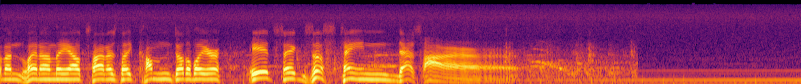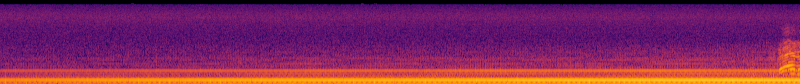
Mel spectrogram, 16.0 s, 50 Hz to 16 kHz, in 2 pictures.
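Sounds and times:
electrical mains hum: 0:00.0 - 0:16.0.

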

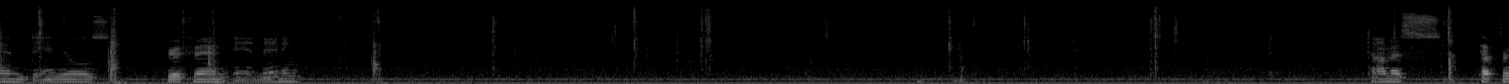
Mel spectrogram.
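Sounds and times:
steady low hum: 0:00.0 - 0:15.0
trading cards flipped through: 0:09.3 - 0:11.9.

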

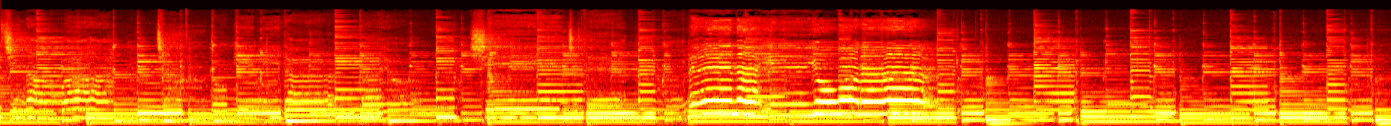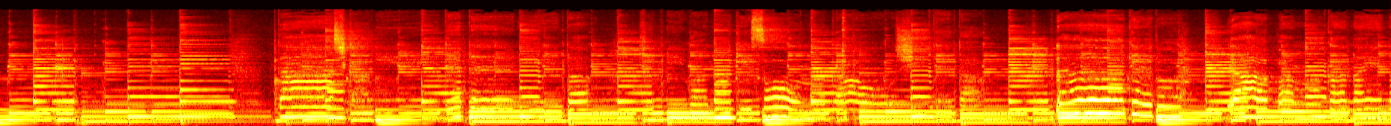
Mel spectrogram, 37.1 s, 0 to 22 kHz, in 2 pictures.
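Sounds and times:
woman singing: 0:00.0 - 0:12.9, 0:22.2 - 0:37.0
acoustic guitar strumming: 0:00.0 - 0:37.0.

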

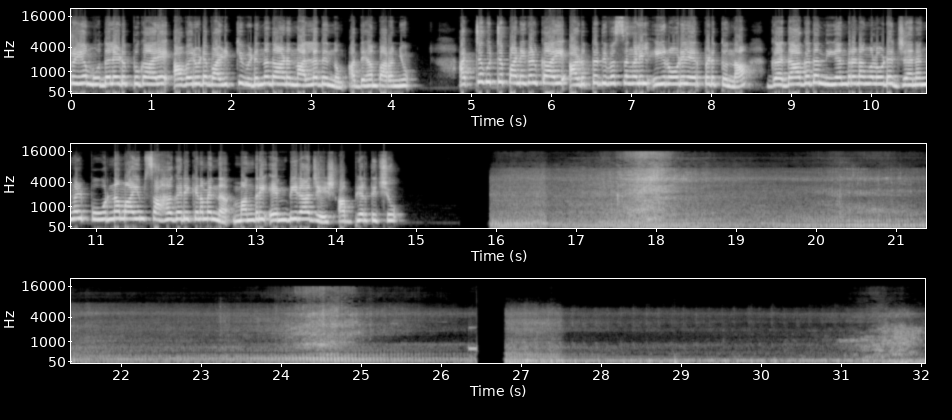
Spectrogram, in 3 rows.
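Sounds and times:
cars driving past: 0:16.0 - 0:32.0
motor scooters driving past: 0:16.0 - 0:32.0
motorcycles driving past: 0:16.0 - 0:32.0.

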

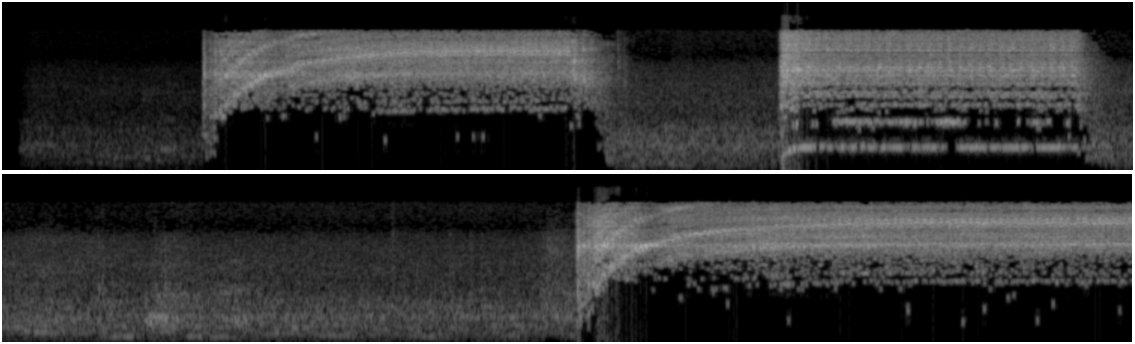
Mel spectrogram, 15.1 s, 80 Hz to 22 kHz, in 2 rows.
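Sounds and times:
electric motors whining: 0:01.3 - 0:04.2, 0:05.2 - 0:07.4, 0:11.3 - 0:15.0.

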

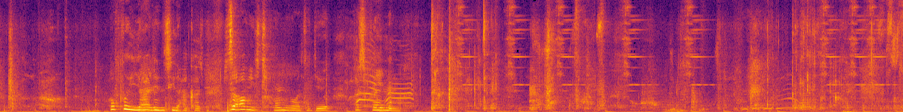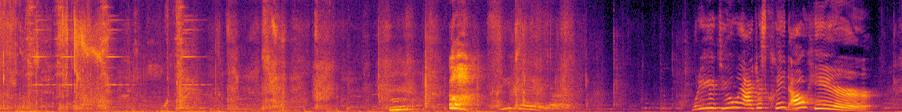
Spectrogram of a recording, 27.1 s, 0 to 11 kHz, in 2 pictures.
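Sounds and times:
music: 0:00.0 - 0:27.0.

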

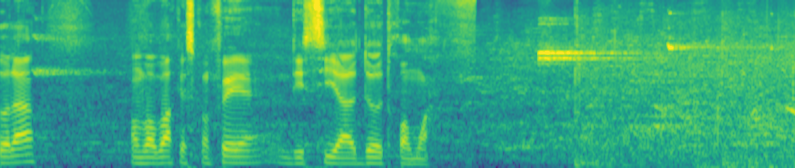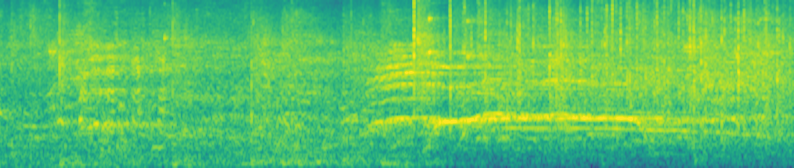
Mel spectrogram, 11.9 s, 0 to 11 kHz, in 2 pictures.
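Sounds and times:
voices of players and spectators: 0:00.0 - 0:10.0.

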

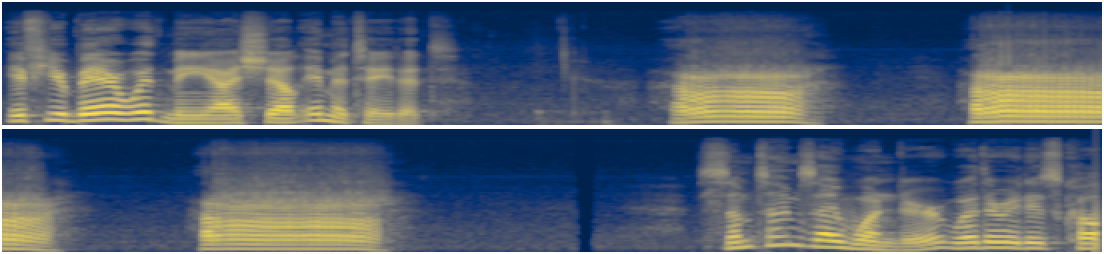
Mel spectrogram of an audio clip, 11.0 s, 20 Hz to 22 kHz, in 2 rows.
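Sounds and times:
man making rolled trills: 0:03.4 - 0:04.2, 0:04.8 - 0:05.9, 0:06.5 - 0:07.6.

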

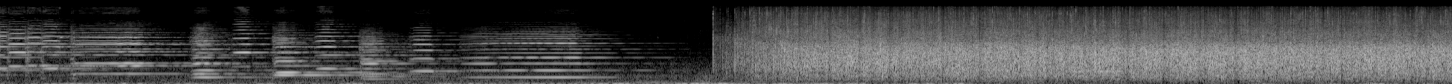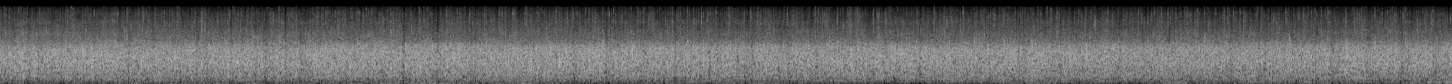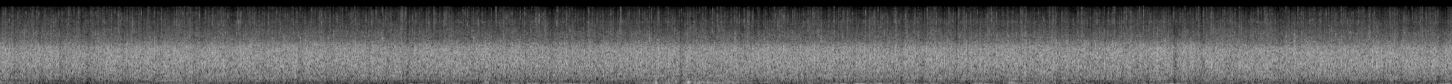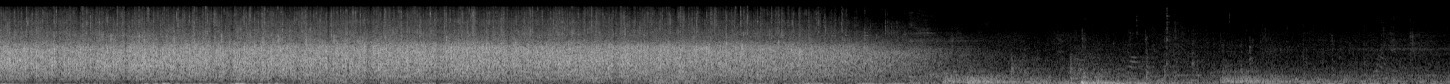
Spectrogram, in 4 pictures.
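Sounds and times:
audience applauding: 0:07.0 - 0:54.5.

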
